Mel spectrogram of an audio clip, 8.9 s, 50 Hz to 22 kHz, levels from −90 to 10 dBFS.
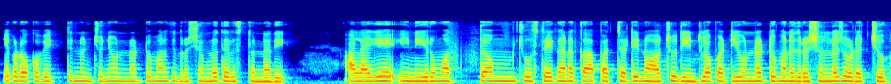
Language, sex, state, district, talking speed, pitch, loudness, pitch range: Telugu, female, Andhra Pradesh, Guntur, 150 wpm, 195 Hz, -14 LUFS, 190-200 Hz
